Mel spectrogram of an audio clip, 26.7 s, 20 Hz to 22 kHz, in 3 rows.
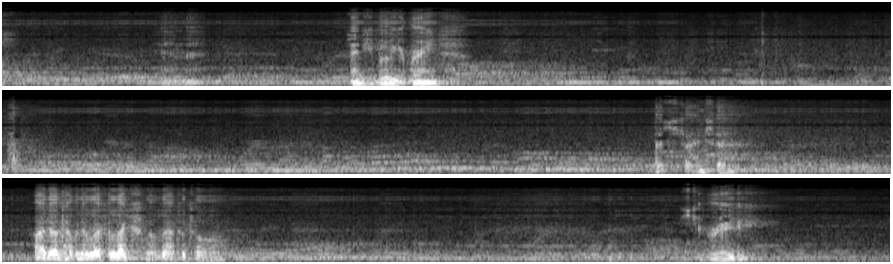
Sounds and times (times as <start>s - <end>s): Music: 0.0s - 26.6s.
